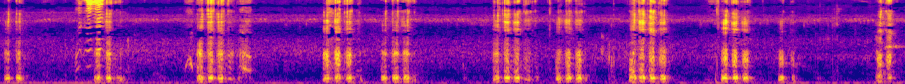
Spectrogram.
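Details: A Nigerian Dwarf mother goat encouraging her newborn doeling: about a dozen low, throaty, pulsed grunting calls, evenly spaced roughly every half second to second, with faint background hiss.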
